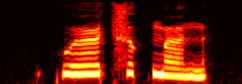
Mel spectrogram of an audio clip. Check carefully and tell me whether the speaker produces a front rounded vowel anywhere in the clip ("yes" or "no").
yes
